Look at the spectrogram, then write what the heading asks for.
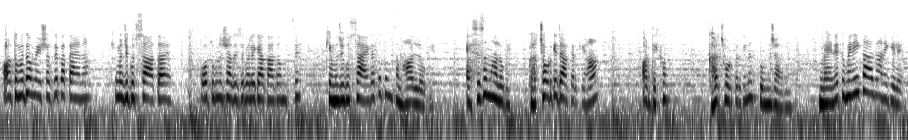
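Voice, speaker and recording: A woman's voice: sits high, fast, close to an everyday voice. A woman playing a hot-tempered young wife in a short domestic drama, who scolds, justifies herself and pleads. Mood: pleading, scolding. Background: faint background music.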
